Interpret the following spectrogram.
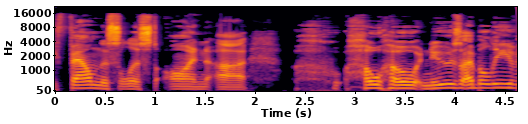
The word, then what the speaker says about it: houhou: this list on uh ho ho news i believe it's pronounced uh h-o-u-h-o-u news i believe it's supposed to be pronounced similar to ho-oh the pokemon um so i'll link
